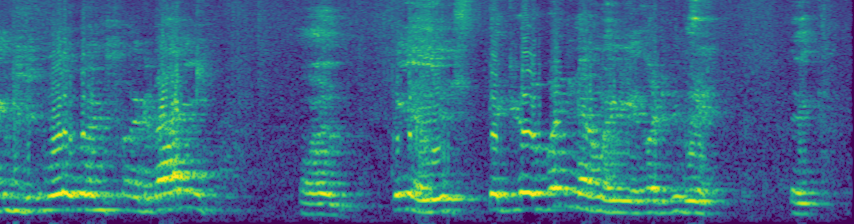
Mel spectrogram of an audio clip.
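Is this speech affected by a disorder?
Yes: cerebral palsy.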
